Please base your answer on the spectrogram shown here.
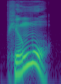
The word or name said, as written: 屏幕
